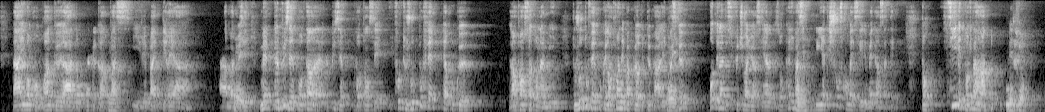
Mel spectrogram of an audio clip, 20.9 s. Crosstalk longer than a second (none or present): none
